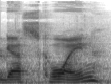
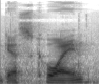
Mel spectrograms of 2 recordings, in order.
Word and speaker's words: Gascoigne: I believe that's the way that you're supposed to pronounce his name, Gascoigne. Although I sometimes joke that it's pronounced Gascoigne. Gascoigne. Yep, that actually I think that other one is the real one.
